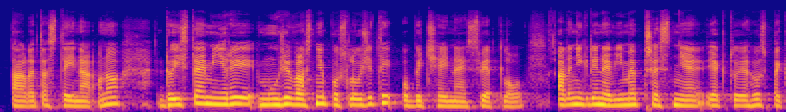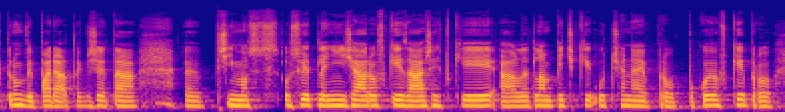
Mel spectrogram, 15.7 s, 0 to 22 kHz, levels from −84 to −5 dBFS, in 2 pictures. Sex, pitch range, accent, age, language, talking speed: female, 145-165 Hz, native, 30-49, Czech, 135 wpm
